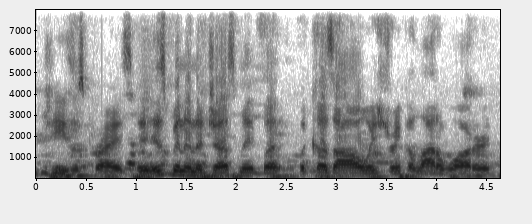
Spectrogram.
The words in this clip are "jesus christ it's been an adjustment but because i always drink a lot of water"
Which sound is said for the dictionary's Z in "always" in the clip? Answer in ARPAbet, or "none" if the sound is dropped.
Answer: Z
